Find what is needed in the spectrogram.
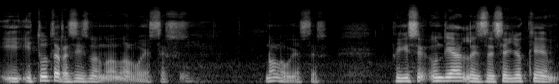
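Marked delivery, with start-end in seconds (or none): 0.9-3.2 stubborn refusal. Retold or imitated. Believer refusing what God asks, low grumble. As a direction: lower and softer, a grumbling no. Resisting God's command.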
